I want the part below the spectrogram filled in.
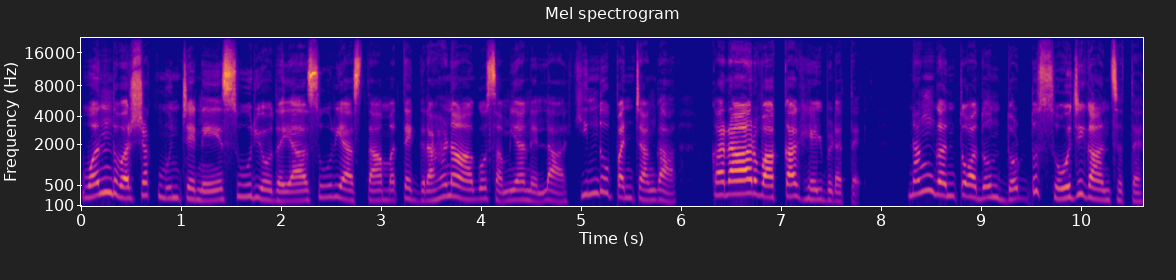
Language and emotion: Kannada, surprised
